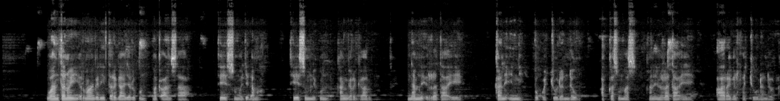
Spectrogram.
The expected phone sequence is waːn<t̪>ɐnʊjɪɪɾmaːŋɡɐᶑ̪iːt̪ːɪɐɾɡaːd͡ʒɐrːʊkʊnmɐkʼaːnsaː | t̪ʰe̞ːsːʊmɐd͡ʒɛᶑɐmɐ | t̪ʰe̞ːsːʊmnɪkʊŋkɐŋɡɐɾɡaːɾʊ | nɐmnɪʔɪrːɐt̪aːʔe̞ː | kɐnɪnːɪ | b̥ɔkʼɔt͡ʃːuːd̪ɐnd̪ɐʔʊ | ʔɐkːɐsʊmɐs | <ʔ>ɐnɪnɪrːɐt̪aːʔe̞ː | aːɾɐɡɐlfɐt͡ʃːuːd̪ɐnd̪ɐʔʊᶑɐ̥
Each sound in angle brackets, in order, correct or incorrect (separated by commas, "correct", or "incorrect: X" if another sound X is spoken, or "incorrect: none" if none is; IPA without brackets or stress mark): correct, incorrect: k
